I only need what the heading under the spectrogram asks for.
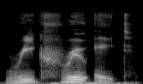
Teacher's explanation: You need to stress the second syllable. Recruit. Not recruiter.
